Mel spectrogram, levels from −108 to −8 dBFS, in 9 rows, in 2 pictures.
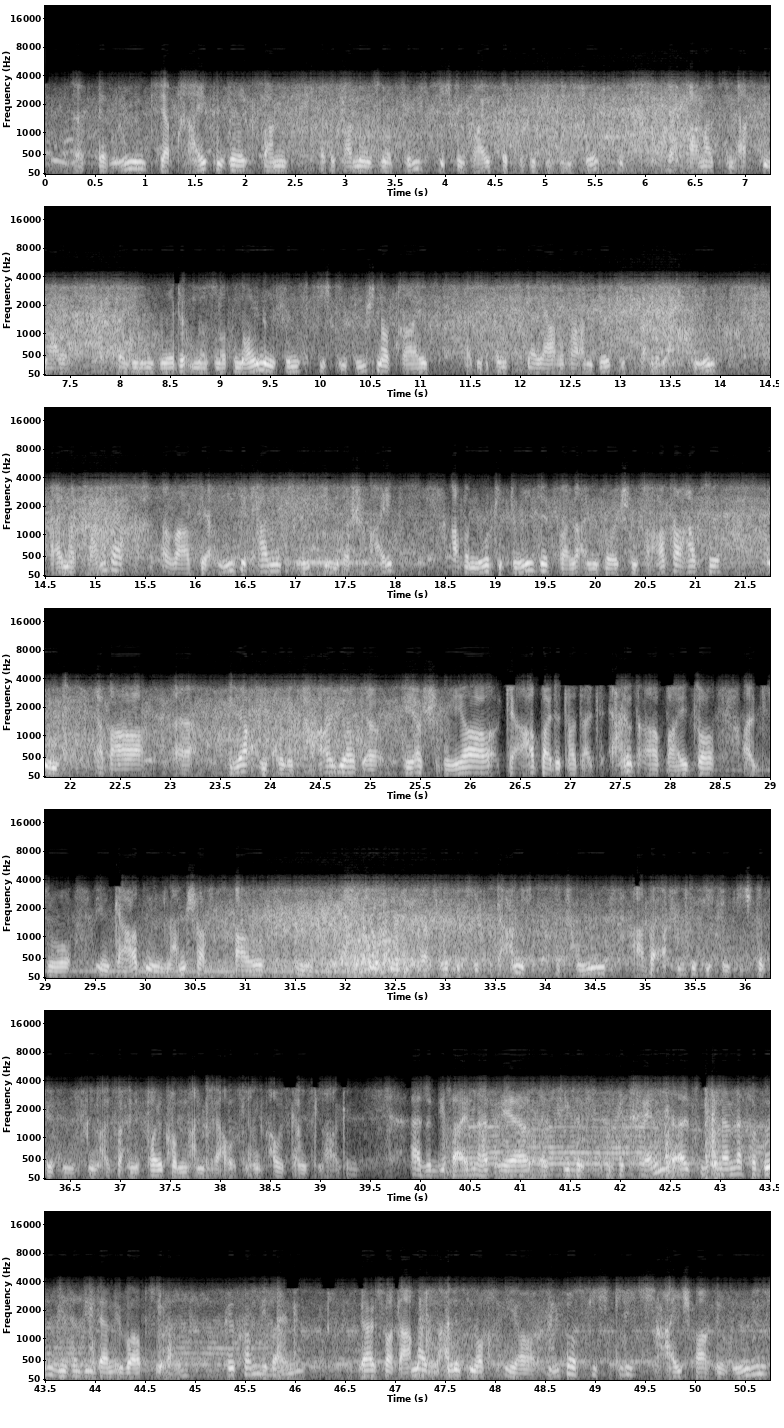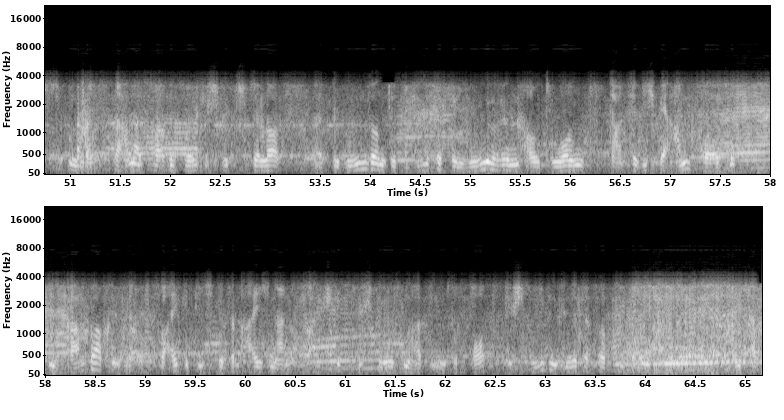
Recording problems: phone-call audio; poor line; nothing above 3.5 kHz
traffic noise; loud; throughout; 4 dB below the speech

